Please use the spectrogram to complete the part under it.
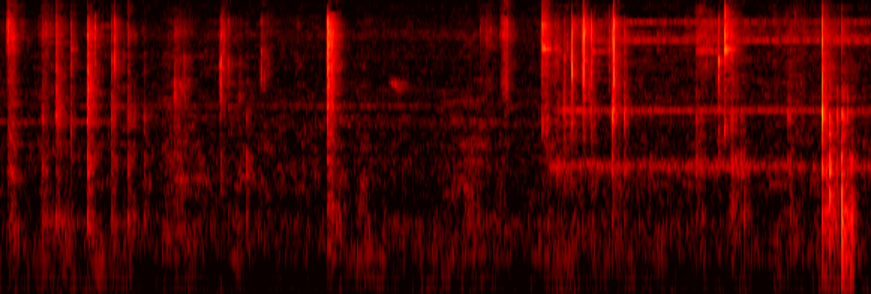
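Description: A metal socket wrench clinks and scrapes against a nut.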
